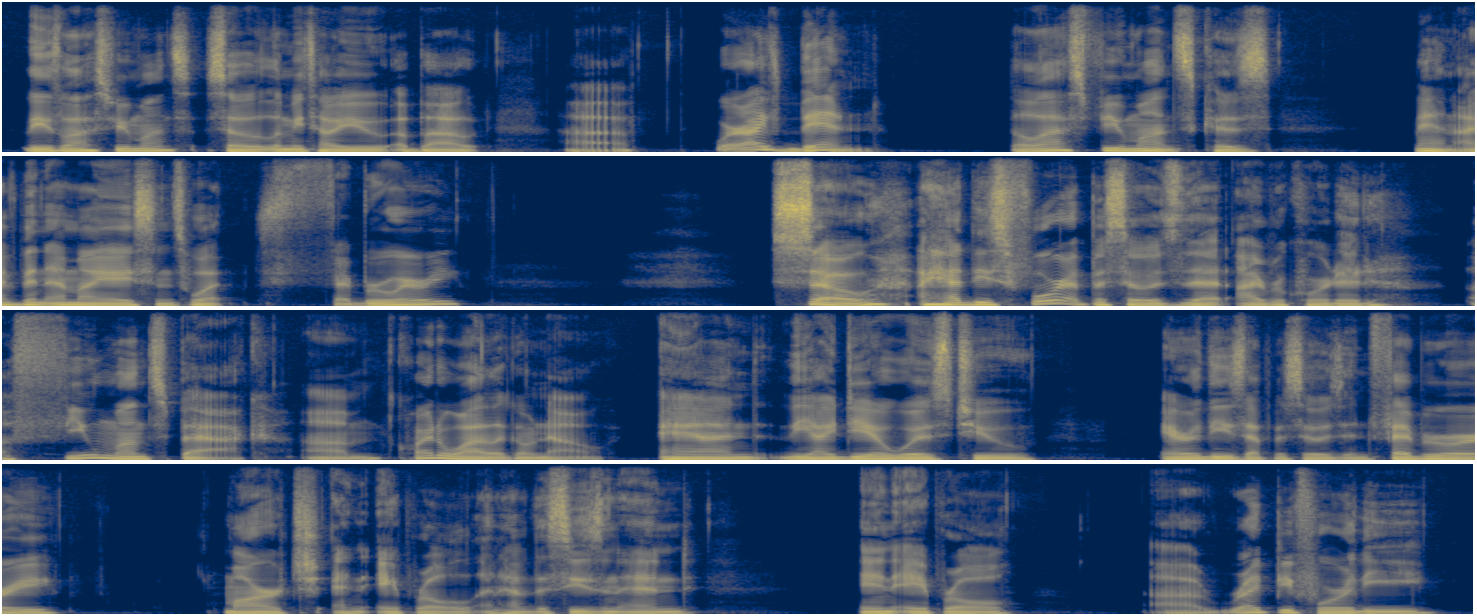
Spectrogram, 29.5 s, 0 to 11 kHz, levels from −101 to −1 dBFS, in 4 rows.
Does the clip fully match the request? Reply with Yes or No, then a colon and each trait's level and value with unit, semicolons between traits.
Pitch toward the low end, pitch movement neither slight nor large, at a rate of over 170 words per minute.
No: low, 120 Hz; average, 3.8 semitones; average, 140 wpm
